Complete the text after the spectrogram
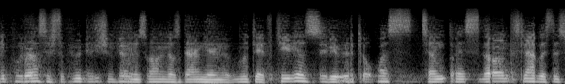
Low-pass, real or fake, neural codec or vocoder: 14.4 kHz; fake; codec, 44.1 kHz, 0.9 kbps, DAC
